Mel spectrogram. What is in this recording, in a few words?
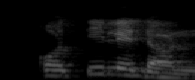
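"kotiledon", Malay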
